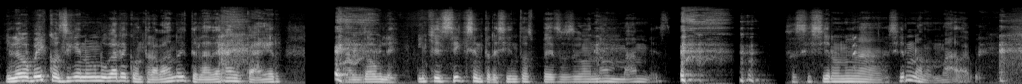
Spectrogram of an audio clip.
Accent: Mexico City, Mexico; ya uno como chilango, güey, también hasta luego desconfía de ese pedo.

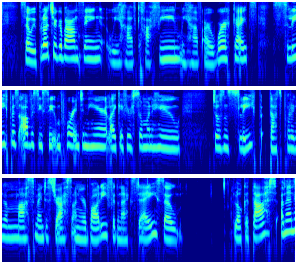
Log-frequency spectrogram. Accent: Ireland; especially growing up in Ireland, we're very good at putting proper meals together

